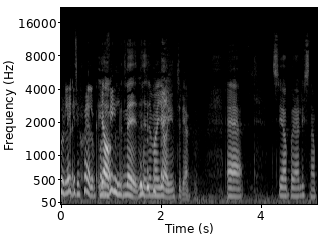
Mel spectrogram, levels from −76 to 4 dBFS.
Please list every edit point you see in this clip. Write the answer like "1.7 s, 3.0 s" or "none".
4.2 s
